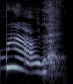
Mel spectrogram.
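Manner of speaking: high, thin cat meow. Acted. The dog meowing to the others, high and catlike. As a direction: mew like a little cat. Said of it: "said the dog".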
